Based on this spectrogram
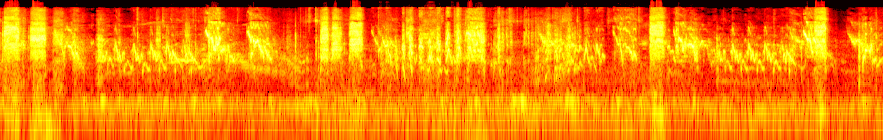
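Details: Pet budgerigars, a flock-living domestic parrot native to Australia, giving a mating sound used to stimulate breeding: dense, fast chirping warble with rapid squeaky notes and short buzzy bursts, almost continuous, with a faint low hum beneath.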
